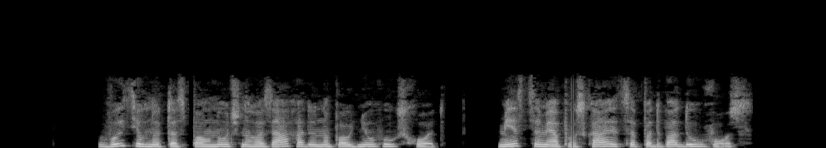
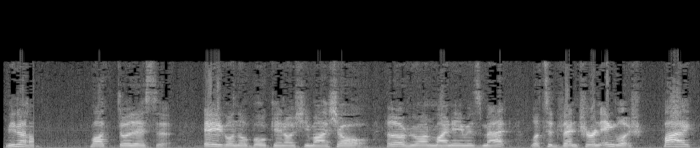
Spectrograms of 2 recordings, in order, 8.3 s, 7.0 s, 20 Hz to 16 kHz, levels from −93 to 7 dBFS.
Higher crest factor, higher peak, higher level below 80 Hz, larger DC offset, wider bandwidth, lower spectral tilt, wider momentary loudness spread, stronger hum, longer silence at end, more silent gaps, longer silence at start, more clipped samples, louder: about the same, 16 dB vs 14 dB; second, -4 dBFS vs 0 dBFS; second, -60 dBFS vs -50 dBFS; second, under 0.1% vs 4%; second, 7.8 kHz vs 11 kHz; first, -6.5 dB/octave vs -4 dB/octave; second, 5 LU vs 9 LU; neither; first, 0.75 s vs 0.05 s; first, 4.47-4.98 s vs none; first, 1 s vs 0.05 s; second, under 0.1% vs 0.2%; second, -19 LUFS vs -12 LUFS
